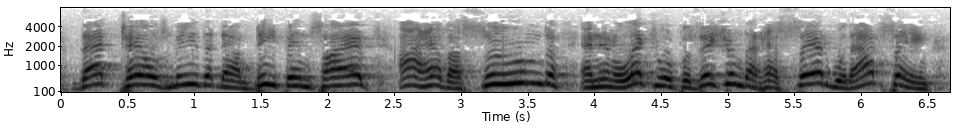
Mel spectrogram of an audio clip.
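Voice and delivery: ordinary talk, nothing marked

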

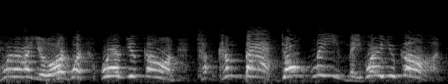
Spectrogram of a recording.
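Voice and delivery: high, loud frantic calling. Acted. Blinded Gideon calling for the Lord, high and loud. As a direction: shout for the lost Lord.

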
